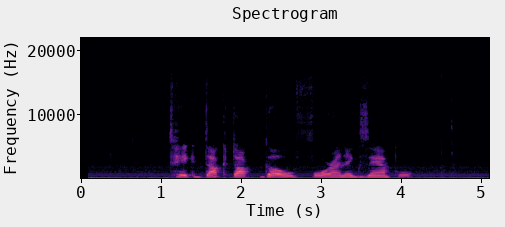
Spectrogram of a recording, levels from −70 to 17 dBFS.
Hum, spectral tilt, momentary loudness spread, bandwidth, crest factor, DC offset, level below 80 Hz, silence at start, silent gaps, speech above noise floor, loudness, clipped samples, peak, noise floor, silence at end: none; -5 dB/octave; 16 LU; 16.5 kHz; 18 dB; under 0.1%; -44 dBFS; 0.1 s; none; 22 dB; -23 LUFS; under 0.1%; -6 dBFS; -45 dBFS; 0.1 s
